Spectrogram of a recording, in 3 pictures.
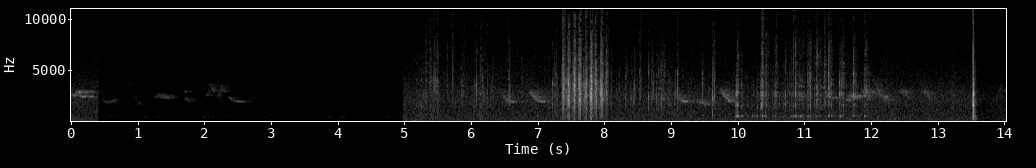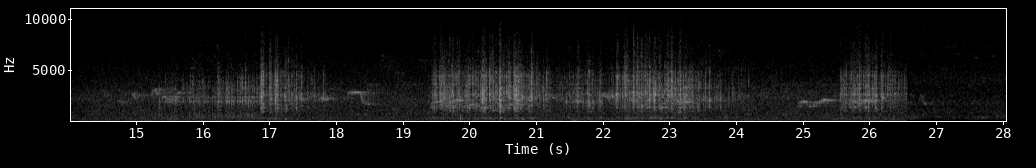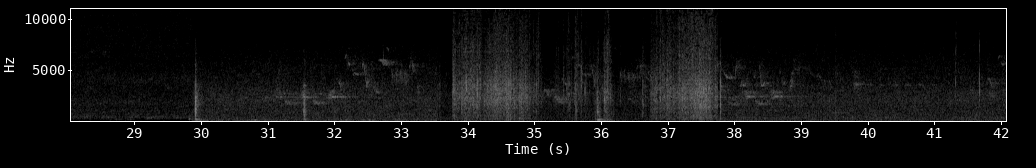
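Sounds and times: water pouring into tumbler: 5.0s - 12.1s, 15.3s - 18.0s, 19.4s - 24.2s
birds chirping: 5.0s - 13.0s, 13.9s - 42.0s.

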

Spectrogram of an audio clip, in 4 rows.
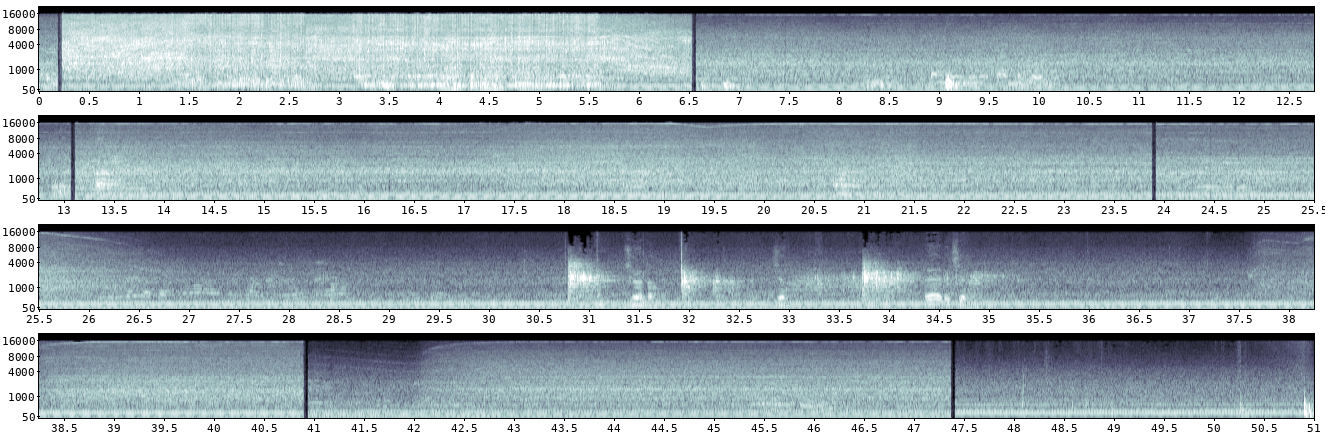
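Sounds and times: power sander on hardwood: 0.0s - 11.8s, 12.5s - 26.6s, 42.2s - 47.4s
machine droning hum: 0.0s - 51.0s.

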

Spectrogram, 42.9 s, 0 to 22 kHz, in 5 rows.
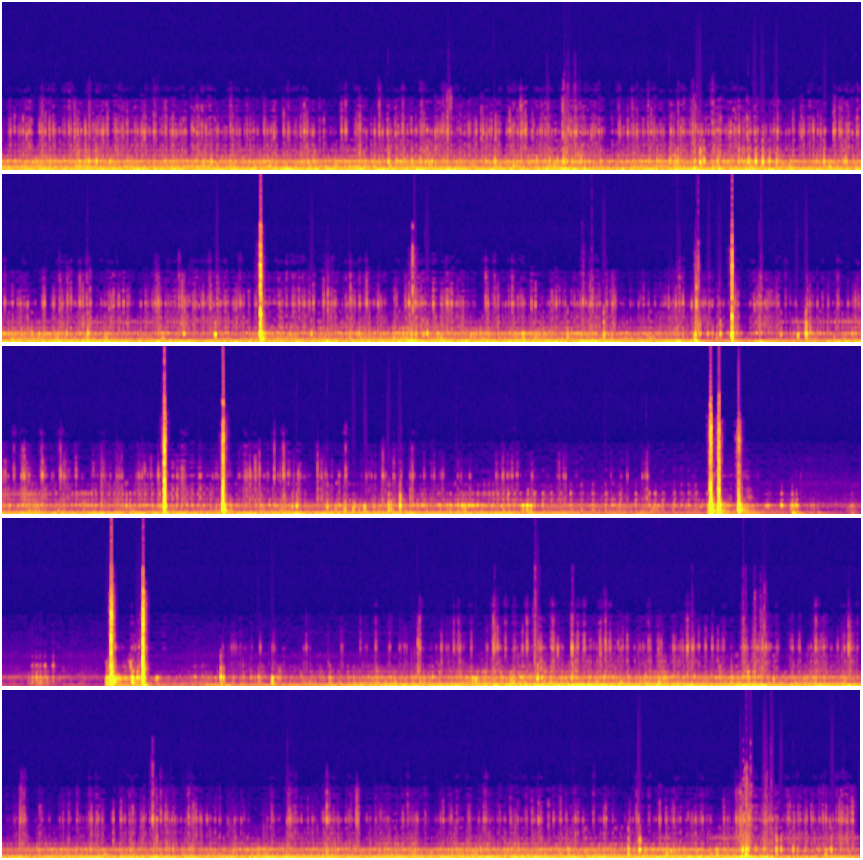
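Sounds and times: wind buffeting microphone: 0.0s - 42.9s.

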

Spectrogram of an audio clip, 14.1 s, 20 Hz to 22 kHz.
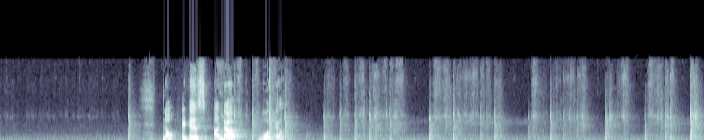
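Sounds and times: chalk tapping on blackboard: 2.6s - 2.8s, 4.6s - 14.0s.

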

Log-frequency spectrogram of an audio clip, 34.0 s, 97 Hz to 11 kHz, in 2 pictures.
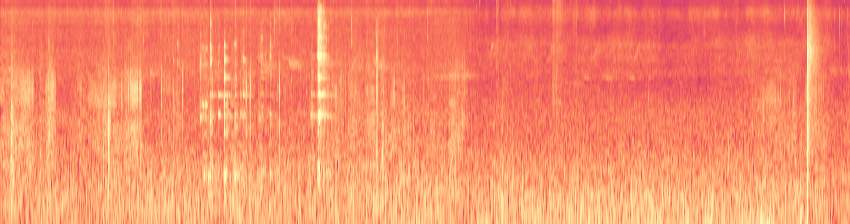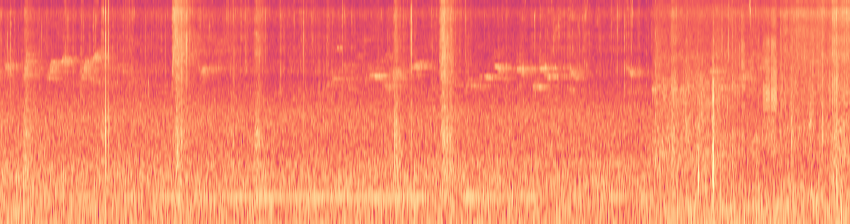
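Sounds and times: campfire crackling: 0.0s - 34.0s
sharp fire pops: 13.6s - 17.7s, 20.4s - 21.0s.

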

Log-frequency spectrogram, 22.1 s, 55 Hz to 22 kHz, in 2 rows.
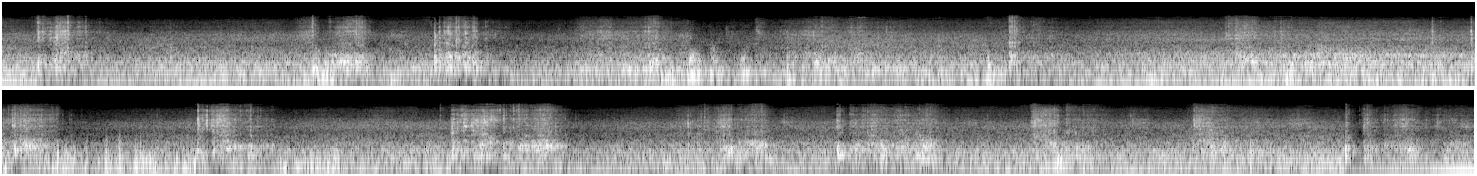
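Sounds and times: steady low rumble: 0.0s - 22.0s
hand tools scraping stone: 0.2s - 0.8s, 2.2s - 6.9s, 7.5s - 8.1s, 9.1s - 9.8s, 11.0s - 11.6s, 12.5s - 13.2s, 14.3s - 15.4s, 16.1s - 22.0s.

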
